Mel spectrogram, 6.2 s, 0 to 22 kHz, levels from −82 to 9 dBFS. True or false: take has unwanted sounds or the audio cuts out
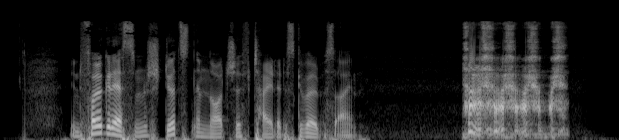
true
